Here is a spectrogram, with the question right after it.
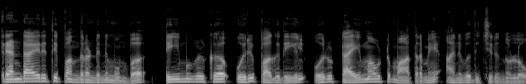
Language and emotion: Malayalam, neutral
